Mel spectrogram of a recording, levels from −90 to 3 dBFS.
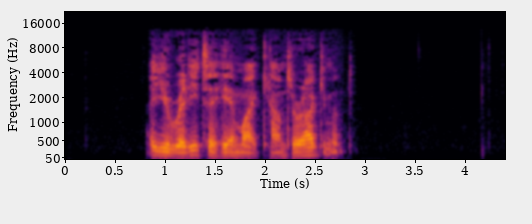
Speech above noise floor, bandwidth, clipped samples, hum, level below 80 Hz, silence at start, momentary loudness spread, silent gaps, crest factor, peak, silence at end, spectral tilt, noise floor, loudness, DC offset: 54 dB; 13.5 kHz; under 0.1%; none; -66 dBFS; 0.85 s; 13 LU; none; 20 dB; -6 dBFS; 1.55 s; -3.5 dB/octave; -77 dBFS; -23 LUFS; under 0.1%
